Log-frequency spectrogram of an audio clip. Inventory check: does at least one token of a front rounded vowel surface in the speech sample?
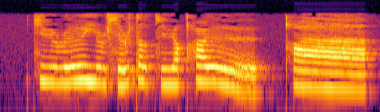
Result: yes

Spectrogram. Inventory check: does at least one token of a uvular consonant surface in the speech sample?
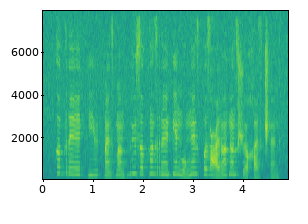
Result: yes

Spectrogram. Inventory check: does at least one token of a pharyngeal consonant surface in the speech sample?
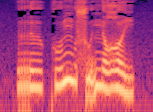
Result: no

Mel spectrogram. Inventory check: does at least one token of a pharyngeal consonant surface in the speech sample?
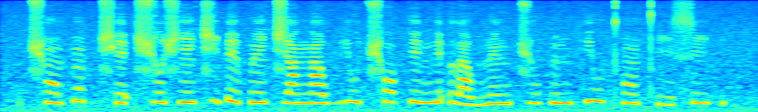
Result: no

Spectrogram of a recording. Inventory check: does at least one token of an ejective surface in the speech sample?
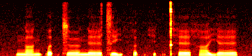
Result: no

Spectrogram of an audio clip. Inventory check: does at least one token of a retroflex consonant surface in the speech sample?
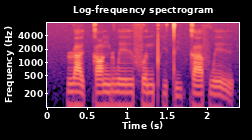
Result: yes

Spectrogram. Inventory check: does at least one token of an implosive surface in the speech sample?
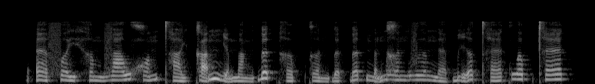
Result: yes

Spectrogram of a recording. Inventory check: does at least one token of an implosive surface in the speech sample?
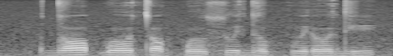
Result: yes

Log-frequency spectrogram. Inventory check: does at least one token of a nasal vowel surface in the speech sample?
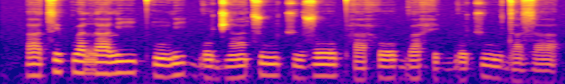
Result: yes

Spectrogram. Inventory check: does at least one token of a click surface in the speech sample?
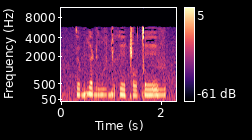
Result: yes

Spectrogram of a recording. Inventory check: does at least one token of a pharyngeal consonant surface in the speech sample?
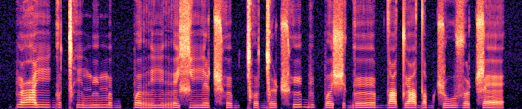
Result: yes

